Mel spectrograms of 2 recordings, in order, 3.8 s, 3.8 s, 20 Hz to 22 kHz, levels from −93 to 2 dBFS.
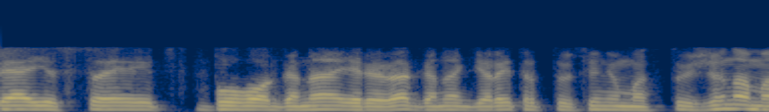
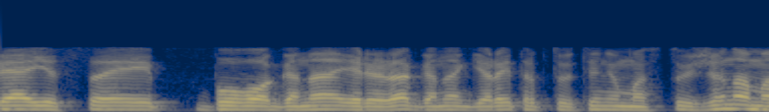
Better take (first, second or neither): second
